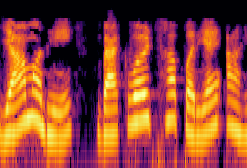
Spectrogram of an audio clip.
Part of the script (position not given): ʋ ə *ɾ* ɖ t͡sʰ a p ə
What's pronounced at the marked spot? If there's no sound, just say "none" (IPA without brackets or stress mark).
ɾ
